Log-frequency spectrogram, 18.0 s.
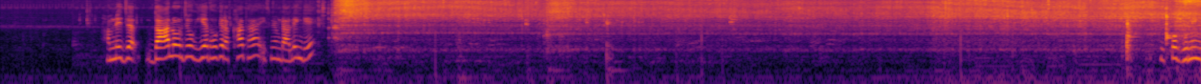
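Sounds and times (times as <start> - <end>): food sizzling in hot oil: 4.8 - 18.0.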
